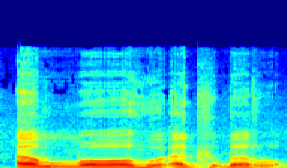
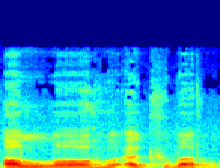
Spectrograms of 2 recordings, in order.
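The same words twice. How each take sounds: First: The first vowel sounds open, like 'a'. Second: The first vowel sounds rounded, like 'o'. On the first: The speaker calls it right. "mesti bunyinya Allah, a" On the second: The speaker calls it wrong. "tidak o. Bukan Allahu Akbar"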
